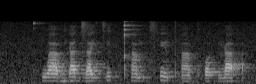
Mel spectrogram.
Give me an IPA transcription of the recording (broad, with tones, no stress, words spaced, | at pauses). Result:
kʰwa˨˩ bja˥˧d͡za˧jt͡sĩ˦t̚ pʰã˧mt͡sʰẽ˦ pʰã˨˩ pʰɔ˨t̚ŋa˦ʔ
